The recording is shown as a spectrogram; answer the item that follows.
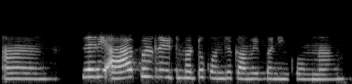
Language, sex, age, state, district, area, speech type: Tamil, female, 18-30, Tamil Nadu, Erode, rural, conversation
